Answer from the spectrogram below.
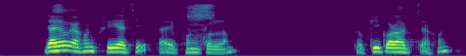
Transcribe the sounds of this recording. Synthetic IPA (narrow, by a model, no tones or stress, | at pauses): d͡ʑajokɛkʰonfʰɾieat͡ɕʰit̪a̰jfonkoɾlam | t̪okikɔɾaɦotːɕʰḛɛ̰kʰon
